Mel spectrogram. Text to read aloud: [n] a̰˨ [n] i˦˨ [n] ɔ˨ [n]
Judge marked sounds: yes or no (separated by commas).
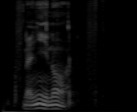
yes, no, yes, yes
